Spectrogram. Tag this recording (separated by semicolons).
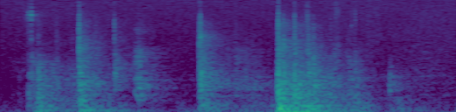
door; door-knob; handle; slam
